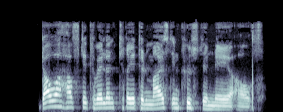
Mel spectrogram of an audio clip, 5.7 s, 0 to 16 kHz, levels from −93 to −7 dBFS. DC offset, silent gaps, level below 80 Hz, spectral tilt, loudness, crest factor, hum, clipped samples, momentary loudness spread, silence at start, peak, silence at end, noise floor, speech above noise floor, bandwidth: under 0.1%; none; -56 dBFS; -5 dB/octave; -16 LUFS; 14 dB; none; under 0.1%; 7 LU; 0.85 s; -2 dBFS; 0.45 s; under -90 dBFS; over 75 dB; 7.8 kHz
